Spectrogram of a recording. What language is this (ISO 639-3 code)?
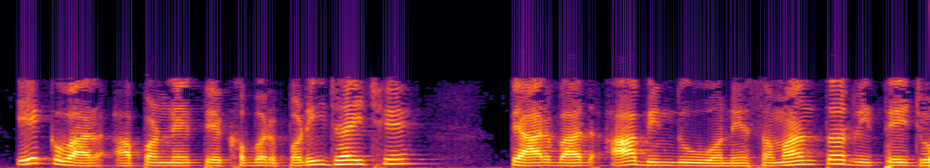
guj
